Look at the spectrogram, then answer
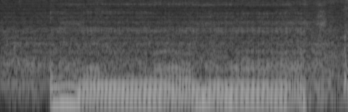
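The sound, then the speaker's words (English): A long, loud burp after eating Chipotle, a deep guttural rumble that holds for about two seconds with a slightly wavering pitch before cutting off, with no talking over it. “I burped again. Sorry. I just ate Chipotle.”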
